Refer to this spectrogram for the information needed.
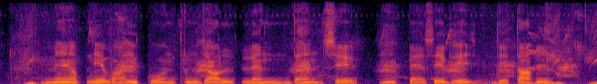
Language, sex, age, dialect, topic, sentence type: Hindi, male, 18-24, Kanauji Braj Bhasha, banking, statement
